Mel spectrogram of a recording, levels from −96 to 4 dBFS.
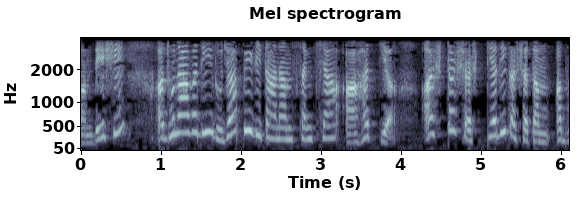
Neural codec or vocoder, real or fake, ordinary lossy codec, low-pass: none; real; none; 3.6 kHz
